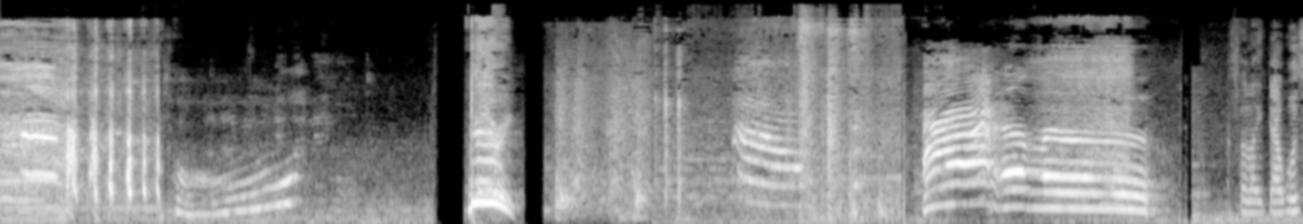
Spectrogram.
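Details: Domestic cat giving several drawn-out meows, some rising and others arching up then falling, separated by short pauses, with a rapid burst of clicky sounds at the start, a brief loud thump, and human voices in the background.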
